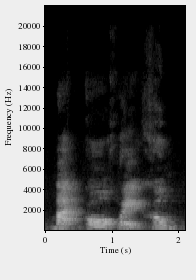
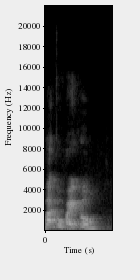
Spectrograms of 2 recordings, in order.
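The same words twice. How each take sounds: First: The phrase is said at a slower pace. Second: The phrase is said at a faster pace. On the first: "One more time" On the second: "let's go a little bit faster"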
